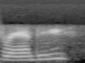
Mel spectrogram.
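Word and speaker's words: Randi: My name's Randy, and I'm a teacher.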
